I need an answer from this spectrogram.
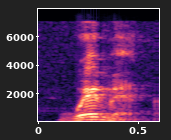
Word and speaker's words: women: Woman, women. Okay, so we change just the E, but the pronunciation of O is going to be E. Women.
